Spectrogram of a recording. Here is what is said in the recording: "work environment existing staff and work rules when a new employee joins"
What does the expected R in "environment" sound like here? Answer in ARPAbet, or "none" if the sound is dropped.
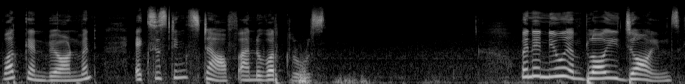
none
